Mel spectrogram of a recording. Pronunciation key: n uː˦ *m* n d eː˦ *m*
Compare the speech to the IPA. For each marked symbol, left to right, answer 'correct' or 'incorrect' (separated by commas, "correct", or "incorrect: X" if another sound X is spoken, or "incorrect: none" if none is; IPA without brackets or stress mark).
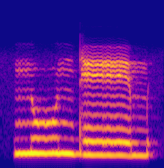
incorrect: none, correct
